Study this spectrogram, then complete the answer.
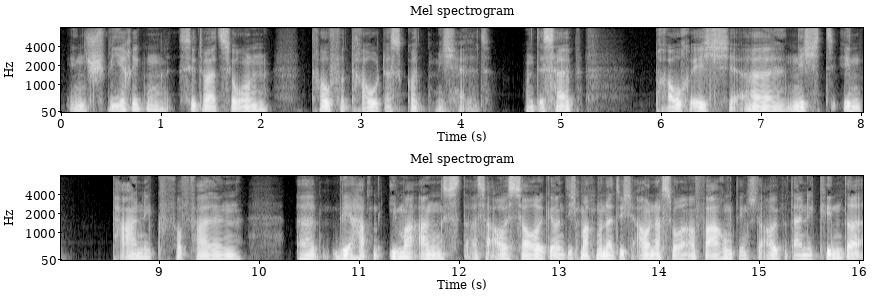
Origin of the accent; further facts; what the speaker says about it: Swabia, Baden-Württemberg, Germany; also born or lived in Ulm; Als Schwabe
